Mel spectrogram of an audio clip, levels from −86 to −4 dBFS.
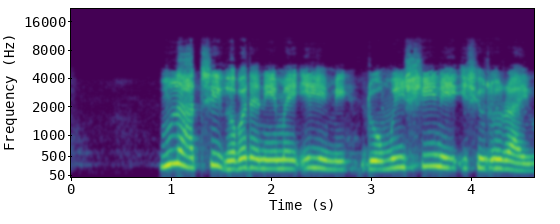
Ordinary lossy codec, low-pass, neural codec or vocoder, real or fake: none; 10.8 kHz; codec, 24 kHz, 0.9 kbps, WavTokenizer, medium speech release version 1; fake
